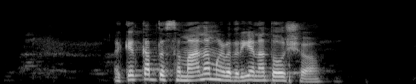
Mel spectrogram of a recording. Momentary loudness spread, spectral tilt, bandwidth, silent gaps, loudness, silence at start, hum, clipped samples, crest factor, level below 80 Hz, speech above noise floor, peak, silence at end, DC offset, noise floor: 10 LU; -3.5 dB/octave; 8.2 kHz; none; -17 LUFS; 1.15 s; none; under 0.1%; 18 dB; -60 dBFS; 55 dB; -2 dBFS; 0.95 s; under 0.1%; -72 dBFS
